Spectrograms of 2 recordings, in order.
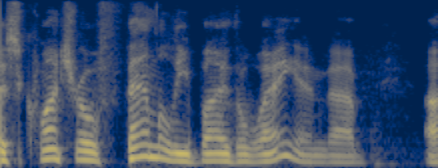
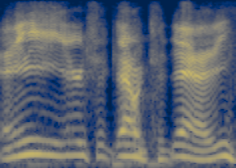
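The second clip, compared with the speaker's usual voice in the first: put-on woman's voice, pitched up; 8 semitones higher than usual. Reading out a woman's post in her voice: imitating a woman's voice. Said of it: "I'll do it in her voice".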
